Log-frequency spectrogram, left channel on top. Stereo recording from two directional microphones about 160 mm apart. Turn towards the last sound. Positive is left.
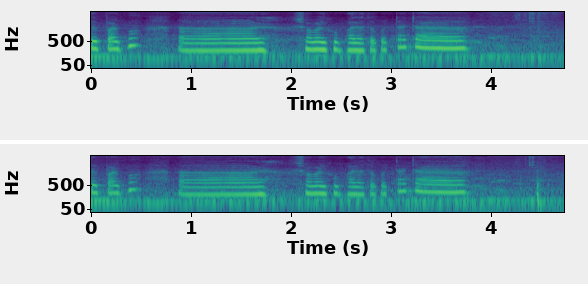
turn(degrees=20)  # may be behind; listen again after turning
